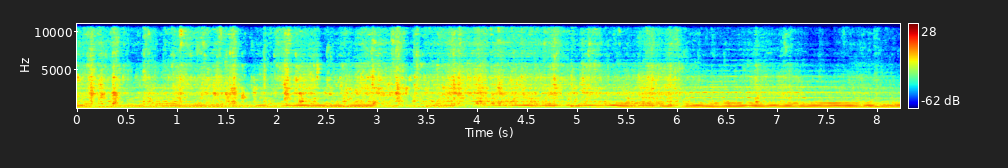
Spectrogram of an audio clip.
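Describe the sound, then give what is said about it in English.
Continuous water splashing and sloshing of someone swimming toward an island, steady for the whole stretch, with a low droning hum underneath and no voices. “Ygritte turns and starts swimming to the nearby island. Ah, this water is so fucking wet.”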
